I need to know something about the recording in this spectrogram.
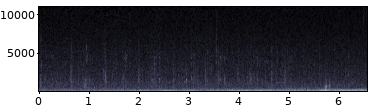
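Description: Scattered light ticks of raindrops on a car body, heard inside the cabin. A low steady hum joins in about two seconds in and grows slowly louder.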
